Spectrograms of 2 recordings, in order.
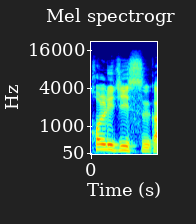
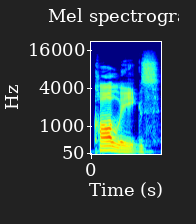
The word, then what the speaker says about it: colleagues: 발음을 주의하셔야 됩니다. colleges가 아니고 colleagues. 같이 co-league 같은 급에 있는 사람들이죠.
